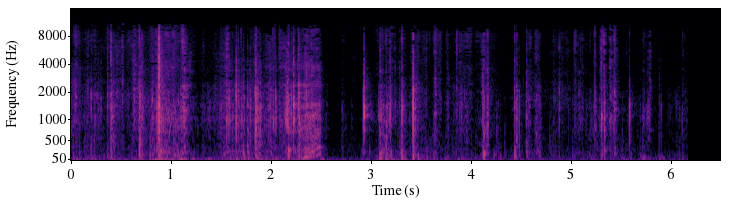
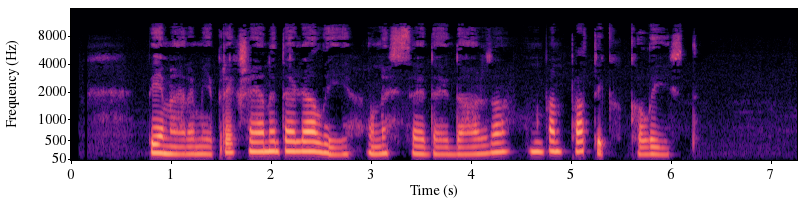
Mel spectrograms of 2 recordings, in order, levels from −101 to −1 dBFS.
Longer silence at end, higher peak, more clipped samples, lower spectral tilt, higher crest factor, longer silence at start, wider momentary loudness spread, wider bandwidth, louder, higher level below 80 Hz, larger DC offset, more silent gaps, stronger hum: second, 0.35 s vs 1.15 s; second, -18 dBFS vs -8 dBFS; neither; second, -2 dB/octave vs -6.5 dB/octave; first, 36 dB vs 18 dB; second, 0 s vs 0.8 s; first, 22 LU vs 11 LU; first, 12 kHz vs 10.5 kHz; second, -51 LUFS vs -26 LUFS; first, -68 dBFS vs -76 dBFS; neither; neither; neither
